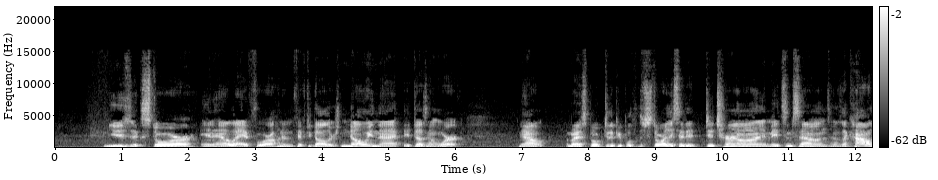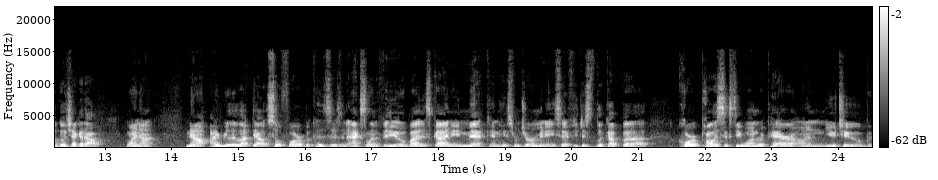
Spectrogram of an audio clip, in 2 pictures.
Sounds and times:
Speech: 0.7 - 6.2, 7.0 - 24.5.

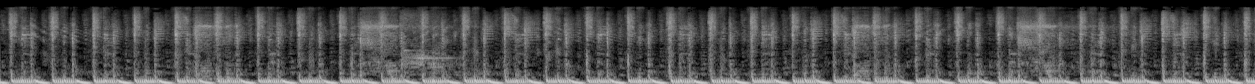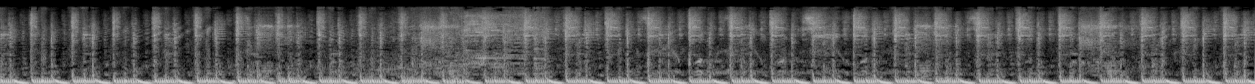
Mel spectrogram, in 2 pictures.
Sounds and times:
Techno: 0.0 - 25.1.

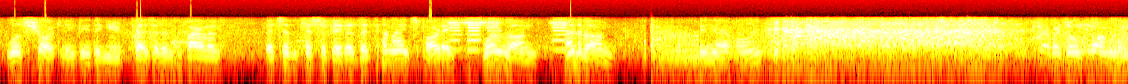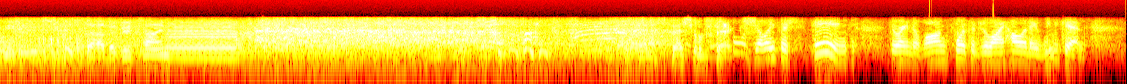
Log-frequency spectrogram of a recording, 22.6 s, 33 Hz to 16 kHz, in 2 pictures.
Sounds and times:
Vehicle horn, car horn, honking: 4.4 - 6.0, 12.9 - 13.8.

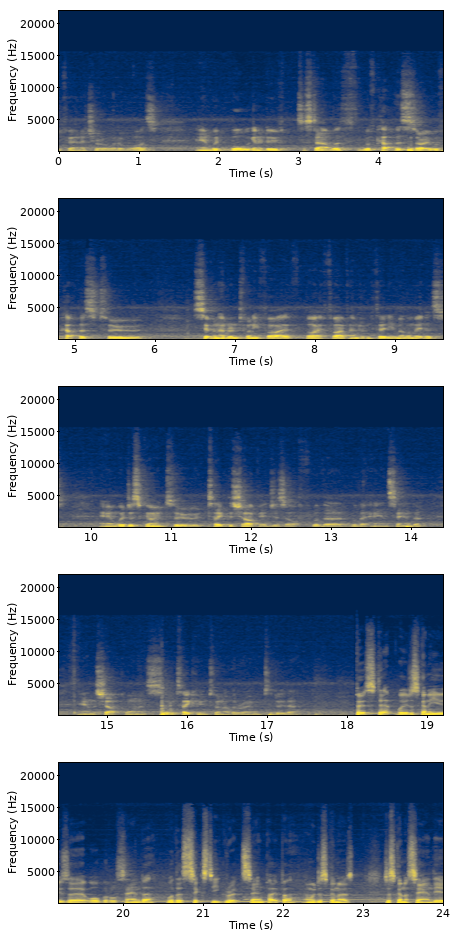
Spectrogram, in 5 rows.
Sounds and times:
Speech: 0.0 - 5.9, 6.5 - 17.5, 18.1 - 24.0.

